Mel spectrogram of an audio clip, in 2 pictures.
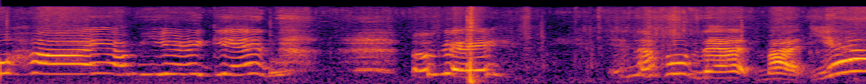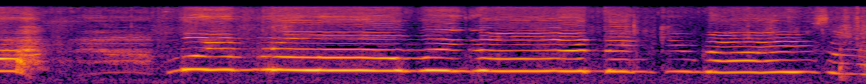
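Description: A woman's high-pitched wordless vocalizing: short excited squeals and sing-song calls, then a single note held for about three seconds near the end. A single sharp click comes about two and a half seconds in.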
